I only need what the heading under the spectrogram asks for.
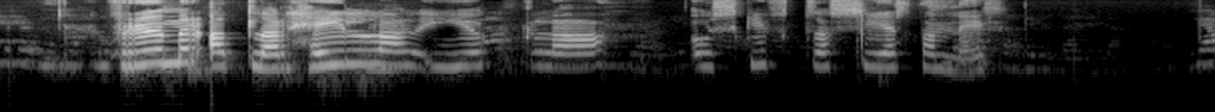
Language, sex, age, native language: Icelandic, female, 12, Icelandic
